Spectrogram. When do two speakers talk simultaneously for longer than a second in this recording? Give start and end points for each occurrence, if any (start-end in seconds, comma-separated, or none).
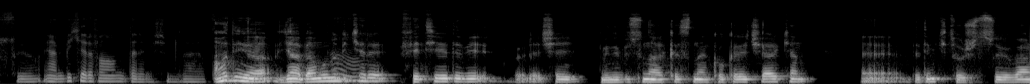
none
